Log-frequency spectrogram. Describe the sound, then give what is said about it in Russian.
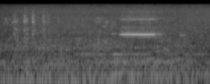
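A car's steady engine rumble and road noise as it approaches a young man riding a bicycle along a wet road, a constant moderately loud drone with no clear splash. “Струи воды веером расходятся за его спиной. Машина приближается. Вода накрывает парня с головой.”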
